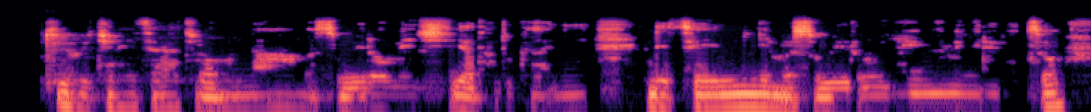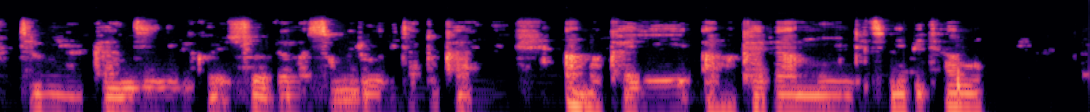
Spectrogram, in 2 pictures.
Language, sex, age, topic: Rundi, male, 18-24, education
